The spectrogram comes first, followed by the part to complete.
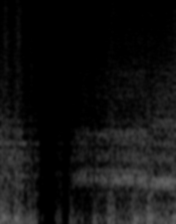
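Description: Near silence: faint background sound that cuts out completely for a moment about half a second in, then returns faint with a thin steady tone.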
